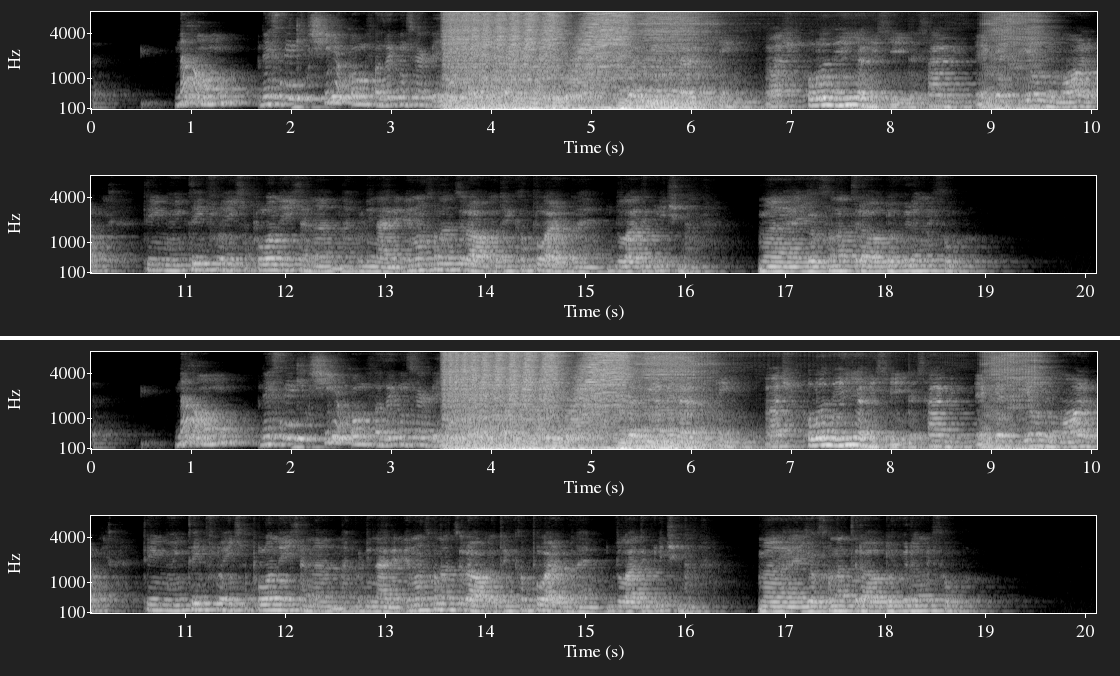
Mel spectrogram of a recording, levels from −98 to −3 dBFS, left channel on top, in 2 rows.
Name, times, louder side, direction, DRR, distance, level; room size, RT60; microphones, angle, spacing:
voice 1, 0.8-1.4 1.7-5.2, equal, 30° left, -3 dB, 2.5 m, -30 dB
sound 1, 3.5-6.8 7.5-8.6 8.9-9.5, equal, 20° right, 1.6 m, -21 dB
voice 2, 5.4-10.0 10.6-16.1 16.7-18.7, right 1 dB, 40° right, -2 dB, 1.8 m, -29 dB
10.0 x 7.7 x 2.2 m, 1.0 s
head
